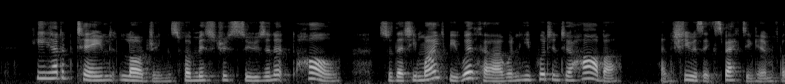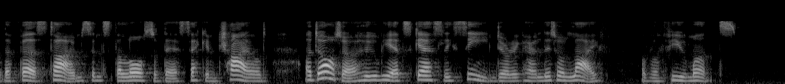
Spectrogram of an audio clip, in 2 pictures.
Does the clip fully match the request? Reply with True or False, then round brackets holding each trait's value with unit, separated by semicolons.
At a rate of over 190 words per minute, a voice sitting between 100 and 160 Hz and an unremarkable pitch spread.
False (200 wpm; 180 Hz; 4.2 semitones)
